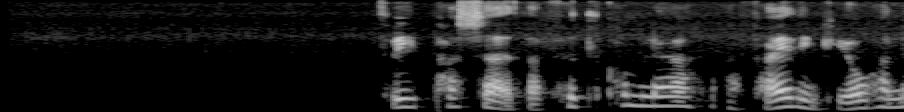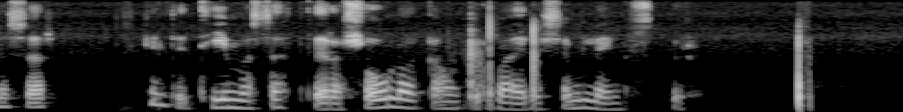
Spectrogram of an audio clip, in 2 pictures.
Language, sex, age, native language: Icelandic, female, 40-49, Icelandic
